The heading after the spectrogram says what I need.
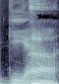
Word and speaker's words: Guillén: I never pronounce his name right. There we go. Harvey Guillén.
